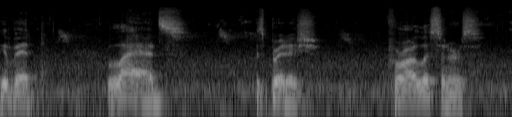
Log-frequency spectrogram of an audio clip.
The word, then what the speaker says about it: LHADS: The cool thing is that Let's Have a Drink Sometime actually kind of spells out lads. – Yeah. – And the H is silent.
